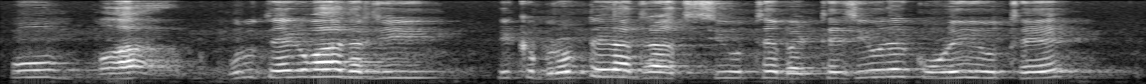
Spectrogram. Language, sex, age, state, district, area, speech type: Punjabi, male, 60+, Punjab, Barnala, rural, spontaneous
